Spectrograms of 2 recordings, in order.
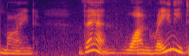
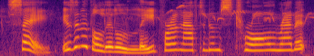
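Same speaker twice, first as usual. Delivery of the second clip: high, louder cheeky Tigger teasing; joking Tigger; 9 semitones higher, 4 dB louder than usual. A narrator's reading. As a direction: rib Rabbit with a high jokey lilt. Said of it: "Tigger joked".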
